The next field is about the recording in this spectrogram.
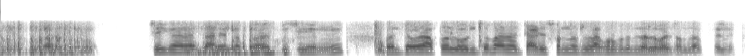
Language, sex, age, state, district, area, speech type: Marathi, male, 30-45, Maharashtra, Akola, rural, conversation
